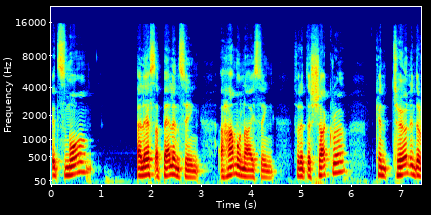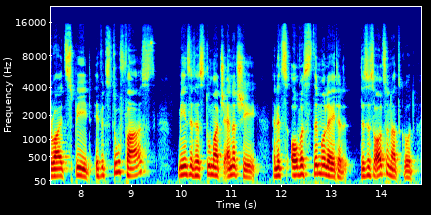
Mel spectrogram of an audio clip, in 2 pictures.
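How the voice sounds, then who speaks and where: Male breathwork teacher on a live stream, mid-pitched, warm and strong, talking in unhurried loose explanations.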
